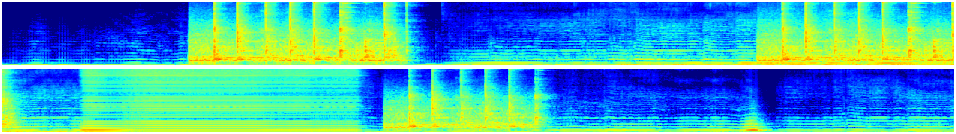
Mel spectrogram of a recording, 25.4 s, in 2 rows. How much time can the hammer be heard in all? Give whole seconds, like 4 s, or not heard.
8 s.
